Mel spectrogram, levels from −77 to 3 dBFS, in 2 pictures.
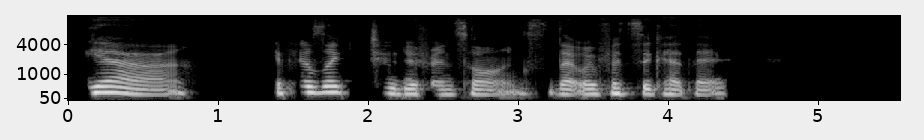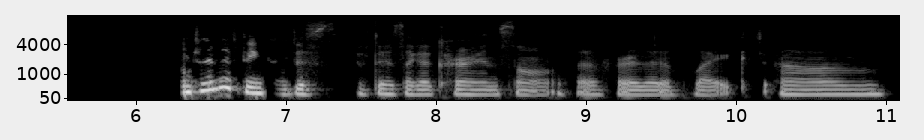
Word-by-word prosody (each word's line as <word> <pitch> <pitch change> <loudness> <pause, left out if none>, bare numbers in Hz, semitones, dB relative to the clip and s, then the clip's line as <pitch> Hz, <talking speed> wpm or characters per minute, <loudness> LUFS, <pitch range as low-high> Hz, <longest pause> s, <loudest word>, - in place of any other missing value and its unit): Yeah. 185 -7 +6 0.6
It 185 0 -1
feels 215 -1 +5
like 220 -1 +6
2 180 -2 -1
different 160 -2 0
songs 170 +4 -4
that 165 -6 +1
were 165 - +4
put 175 +1 +2
together. 165 0 -1 1.9
I'm 225 - +6
trying 285 +8 +5
to 385 - +7
think 200 - +3
of 160 - -11
this 160 -1 -3 0.2
if 170 -4 -12
there's 165 -2 -5
like 155 - -5
a 155 0 -5
current 150 -1 -7
song 140 +4 -11
that - - -8
I've 150 -1 -14
heard 145 0 -5
that 145 - -6
I've 140 0 -11
liked. 140 -1 -12
Um 155 +1 -7
160 Hz, 160 wpm, -21 LUFS, 155-185 Hz, 1.9 s, to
